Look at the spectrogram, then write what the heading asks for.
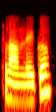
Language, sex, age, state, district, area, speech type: Kashmiri, male, 18-30, Jammu and Kashmir, Anantnag, rural, conversation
